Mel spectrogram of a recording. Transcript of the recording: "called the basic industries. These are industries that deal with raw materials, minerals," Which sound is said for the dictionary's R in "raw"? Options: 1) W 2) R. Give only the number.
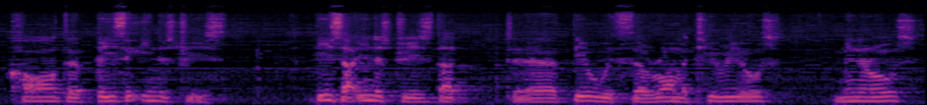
2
